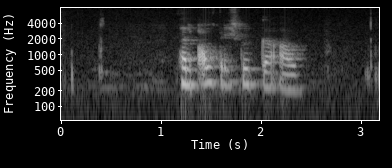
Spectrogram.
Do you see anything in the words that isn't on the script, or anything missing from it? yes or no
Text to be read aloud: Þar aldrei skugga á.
no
